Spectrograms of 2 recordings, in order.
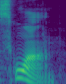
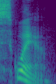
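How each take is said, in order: First: The vowel does not sound like Sam. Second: The vowel sounds like the one in Sam. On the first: The speaker calls it wrong. "It's not Squam" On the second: The speaker calls it right. "It's like Sam, but with a qua in it"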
